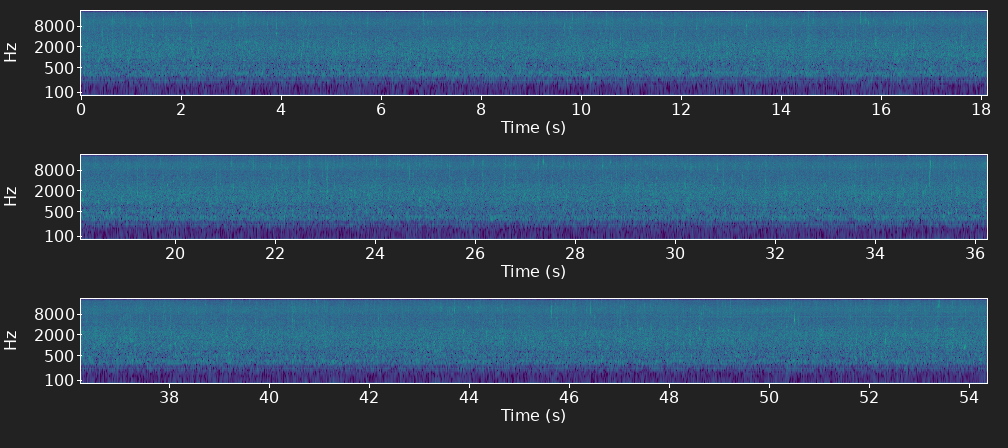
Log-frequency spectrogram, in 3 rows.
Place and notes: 中路坑溪, 桃米里, Taiwan - Stream
small Stream
Zoom H2n MS+XY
